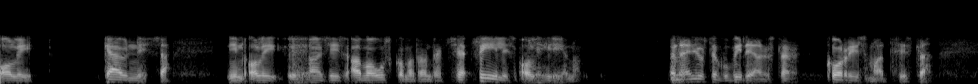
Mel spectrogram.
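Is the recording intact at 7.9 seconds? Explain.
No. Right after "näin just jonkun videon", from about 7.87 to 8.00 s, there's VoIP packet loss concealed by the speech codec. Roughly 100 ms of audio went missing, which fits five 20 ms packets, and the decoder filled the hole by carrying its last pitch and filter forward at a falling gain. You hear the sound smear into a buzzy tone or a coloured noise that fades, and it stays a bit weak and off for a moment after real data comes back, since each frame builds on the one before.

That moment also carries the G.729 codec damage that runs through the whole clip. At 8 kbit/s the decoder rebuilds speech from a vocal tract filter, a pitch predictor and a handful of pulses per frame, all squeezed into a 300 Hz to 3.5 kHz line band. The result is plainly rough and synthetic-sounding, with everything above the band gone, so even the audio around the dropout is thin and slightly artificial.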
